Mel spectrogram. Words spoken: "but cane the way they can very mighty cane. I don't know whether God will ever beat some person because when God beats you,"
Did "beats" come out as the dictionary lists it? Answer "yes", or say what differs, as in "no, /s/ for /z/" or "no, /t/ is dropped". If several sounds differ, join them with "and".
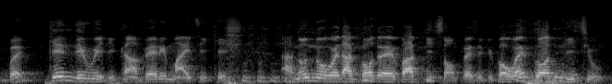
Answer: no, /s/ is dropped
